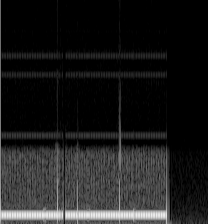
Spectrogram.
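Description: Telephone line tone after the call is cut off: one steady, loud tone broken by a few clicks, which stops suddenly shortly before the end.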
